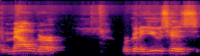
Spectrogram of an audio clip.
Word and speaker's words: Mauger: cowboy State daily for clarifying the pronunciation looks like malgar we're going to use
